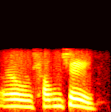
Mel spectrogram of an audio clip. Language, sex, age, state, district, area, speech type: Bodo, female, 60+, Assam, Kokrajhar, rural, conversation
